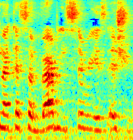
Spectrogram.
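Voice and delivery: normal talking voice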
